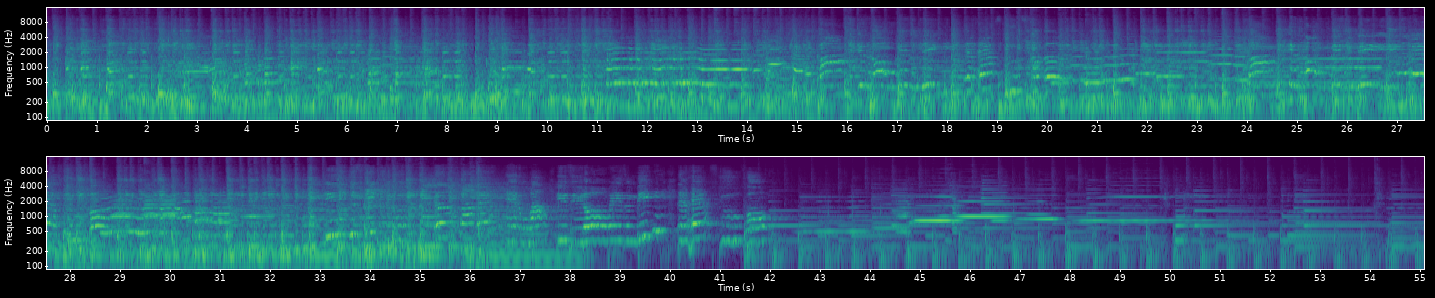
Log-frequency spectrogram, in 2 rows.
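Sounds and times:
drum kit: 0.0s - 38.1s, 40.5s - 55.0s
electric bass: 0.0s - 38.4s
acoustic guitar: 0.0s - 55.0s.

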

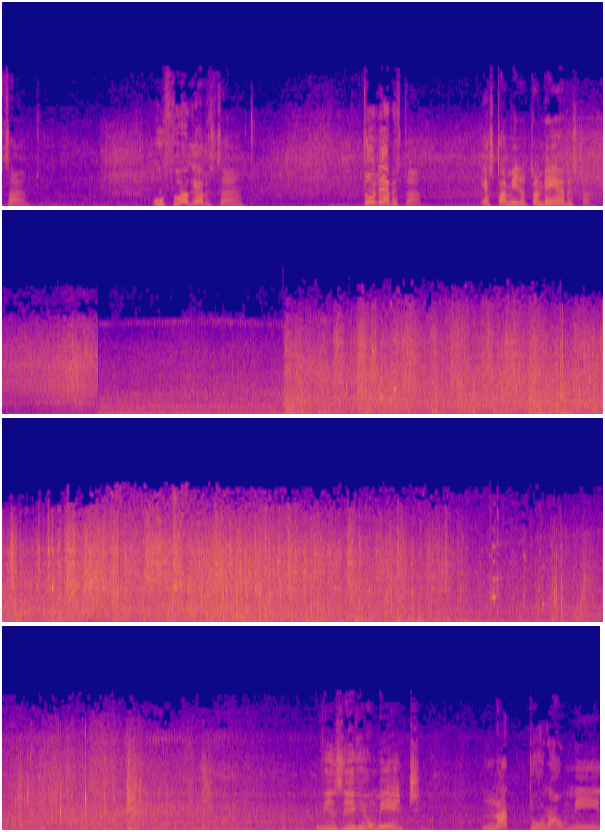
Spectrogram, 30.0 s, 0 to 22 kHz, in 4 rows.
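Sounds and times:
heavy machinery engine rumble: 0.0s - 30.0s
steady engine hum: 0.0s - 30.0s
refuse clanking and rattling: 11.0s - 25.3s.

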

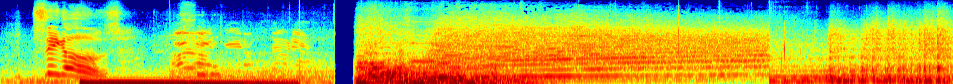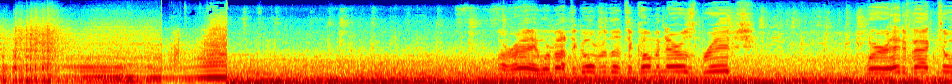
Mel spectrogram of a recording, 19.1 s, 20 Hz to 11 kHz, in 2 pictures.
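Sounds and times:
car engine accelerating: 0.9s - 14.4s
engine and road noise in car: 2.8s - 19.0s.

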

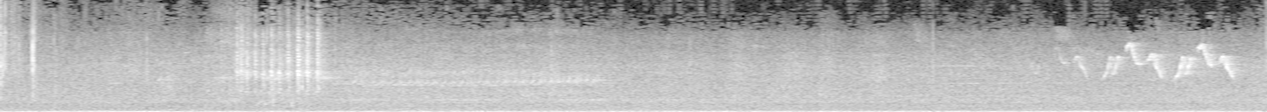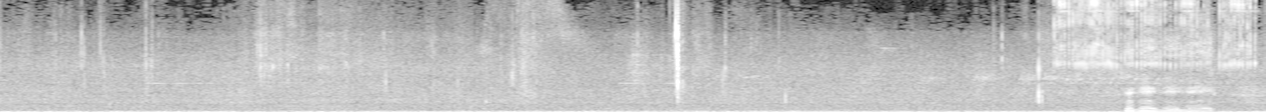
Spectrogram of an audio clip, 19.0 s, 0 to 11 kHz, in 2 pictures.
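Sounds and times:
small bird chirping: 17.2s - 19.0s
fishing reel whirring: 17.4s - 19.0s.

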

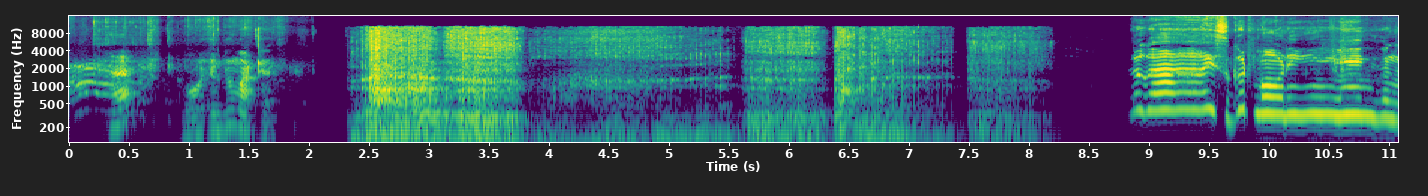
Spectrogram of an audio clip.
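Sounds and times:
lion roaring: 2.3s - 8.6s.

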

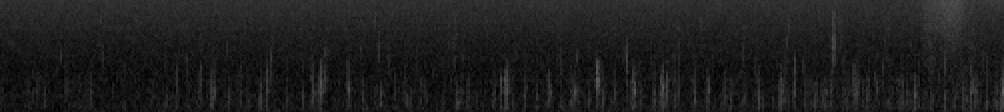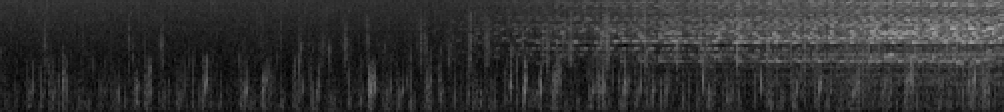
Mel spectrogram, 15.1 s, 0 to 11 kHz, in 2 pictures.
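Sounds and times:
liquid sizzling and bubbling: 1.3s - 15.0s.

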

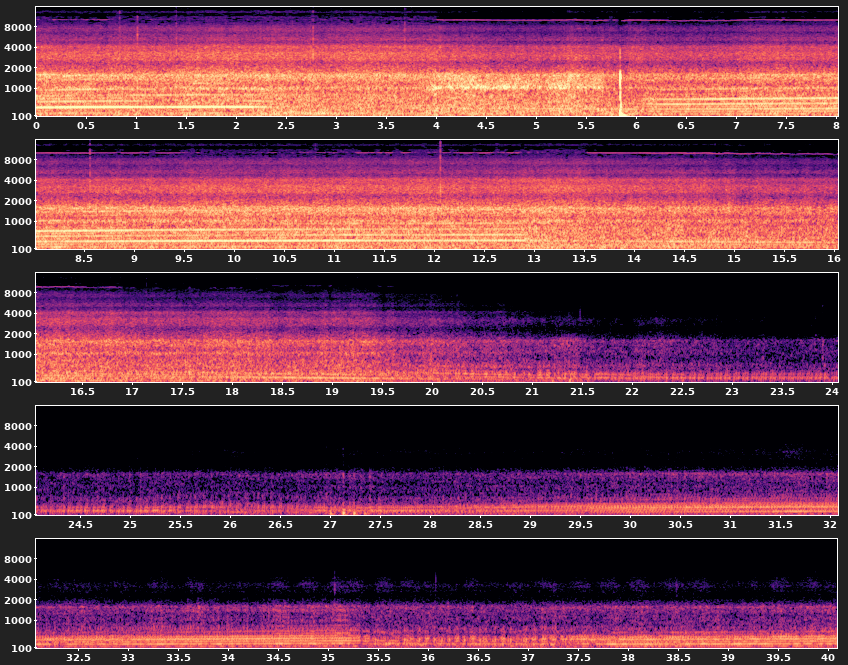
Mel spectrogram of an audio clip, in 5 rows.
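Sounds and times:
motorcycle engine running: 0.0s - 40.0s
wind rushing: 3.6s - 7.1s.

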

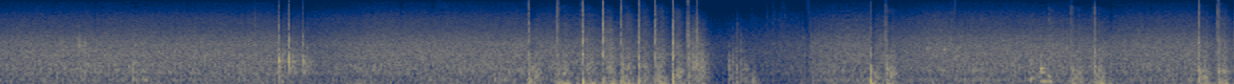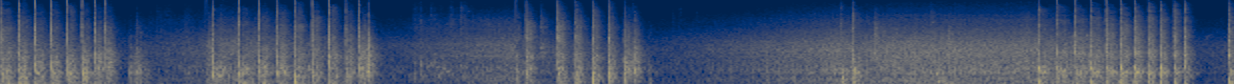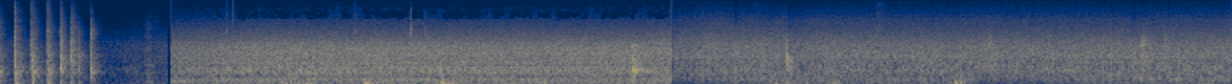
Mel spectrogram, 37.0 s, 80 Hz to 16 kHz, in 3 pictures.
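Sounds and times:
rapid knocking bursts: 5.3s - 7.1s, 12.0s - 13.7s, 14.4s - 16.2s, 17.5s - 18.9s, 22.7s - 25.7s.

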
